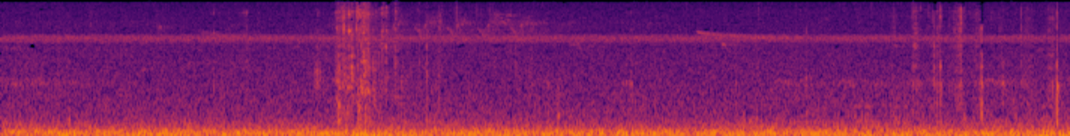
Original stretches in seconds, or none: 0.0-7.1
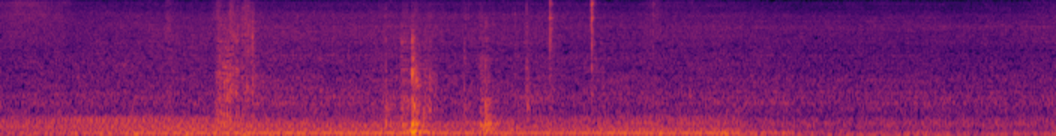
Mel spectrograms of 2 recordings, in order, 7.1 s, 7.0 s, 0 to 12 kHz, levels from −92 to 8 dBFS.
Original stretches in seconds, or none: 0.0-0.9; 1.4-2.7; 4.4-5.8; 6.3-7.0

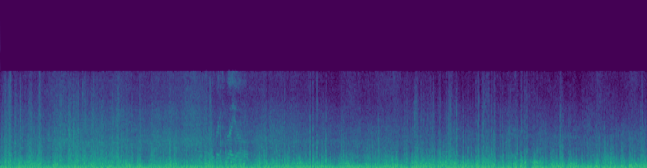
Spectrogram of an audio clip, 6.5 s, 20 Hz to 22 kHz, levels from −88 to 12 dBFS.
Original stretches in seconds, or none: none

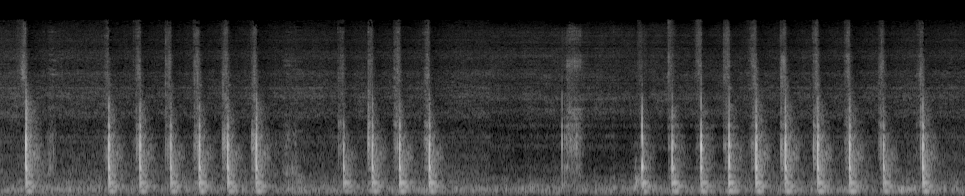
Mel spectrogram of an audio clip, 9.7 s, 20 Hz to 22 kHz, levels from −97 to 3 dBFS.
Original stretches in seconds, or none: 0.0-4.9; 7.4-9.7

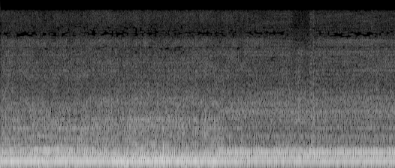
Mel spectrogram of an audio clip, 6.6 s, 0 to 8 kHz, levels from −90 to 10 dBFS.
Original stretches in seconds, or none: 4.1-6.6

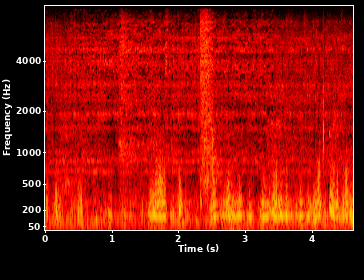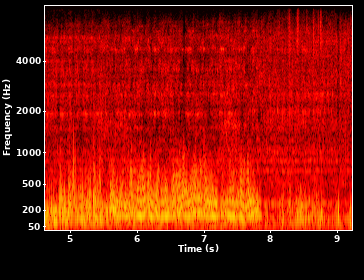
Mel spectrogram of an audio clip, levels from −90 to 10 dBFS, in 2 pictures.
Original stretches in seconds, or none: 0.0-0.9; 1.9-2.4; 4.6-5.5; 7.9-9.2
